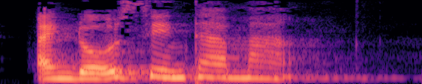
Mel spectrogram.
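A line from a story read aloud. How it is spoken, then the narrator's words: Loud alarmed shout. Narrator (Vietnamese): Tử Thụy thấy không ổn, hét lớn nói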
